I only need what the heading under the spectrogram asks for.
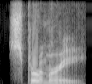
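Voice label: "spermary", American English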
